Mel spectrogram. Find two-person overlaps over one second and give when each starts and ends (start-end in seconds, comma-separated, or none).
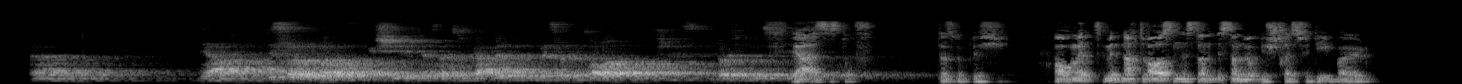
none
